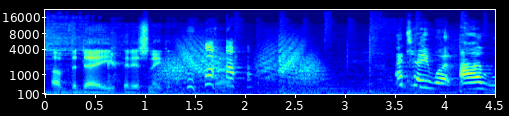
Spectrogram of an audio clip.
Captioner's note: laughs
